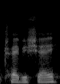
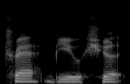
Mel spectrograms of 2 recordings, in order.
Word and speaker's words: trebuchet: The actual proper pronunciation I see is Trebuchet. should So you're hitting that last T apparently. Trebuchet?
